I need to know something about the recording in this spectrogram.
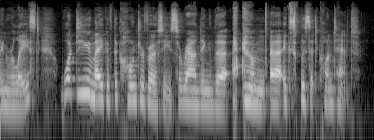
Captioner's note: coughs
